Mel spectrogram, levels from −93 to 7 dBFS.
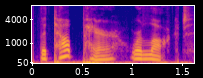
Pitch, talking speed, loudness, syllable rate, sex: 180 Hz, 185 wpm, -18 LUFS, 5.1 syllables/s, female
